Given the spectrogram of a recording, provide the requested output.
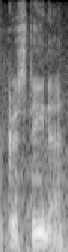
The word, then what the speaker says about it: Christine: Everybody spells it because I call her Christina because I pronounce the E on the end, but it's actually spelled just like the English name Christine, right?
